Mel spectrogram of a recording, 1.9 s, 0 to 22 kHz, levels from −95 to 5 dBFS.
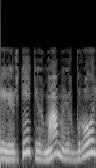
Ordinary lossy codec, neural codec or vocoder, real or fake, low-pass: AAC, 24 kbps; none; real; 19.8 kHz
